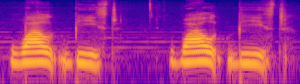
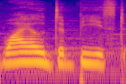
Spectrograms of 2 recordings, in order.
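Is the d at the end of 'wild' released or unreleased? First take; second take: unreleased; released. First: The d in 'wild' is not released. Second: The d in 'wild' is fully released. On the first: The speaker calls it right. "前面的那个爆破音就要进行不完全爆破" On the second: The speaker calls it wrong. "我们不用读成wild beast，这样就显得有点累赘"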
